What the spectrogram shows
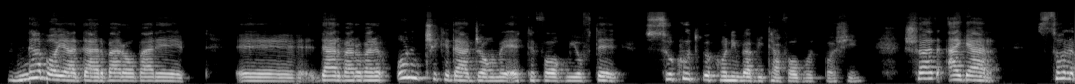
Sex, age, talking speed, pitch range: female, 60-79, 110 wpm, 165-210 Hz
